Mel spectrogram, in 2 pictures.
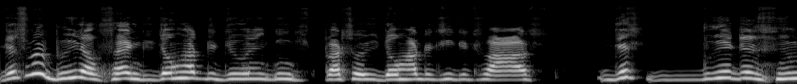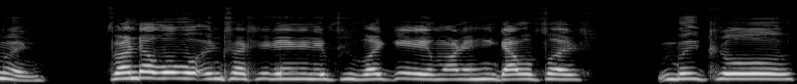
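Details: Adult woman diagnosed as a toddler with cerebral palsy, which primarily affects her speech and fine motor skills; dysarthria (cerebral palsy).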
